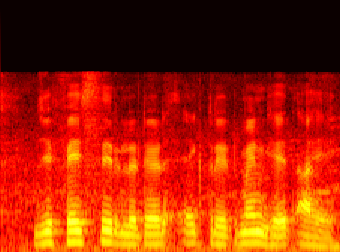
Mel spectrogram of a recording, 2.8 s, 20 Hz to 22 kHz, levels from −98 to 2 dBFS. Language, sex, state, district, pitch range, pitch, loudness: Marathi, male, Maharashtra, Aurangabad, 105-130 Hz, 115 Hz, -24 LUFS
